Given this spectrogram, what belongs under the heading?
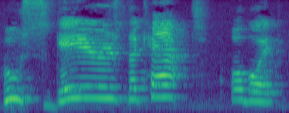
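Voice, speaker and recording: A woman reading picture books aloud to young children in an animated, deliberate story-time style with simple, child-directed phrasing. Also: sits high. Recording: roomy echo, faint background noise.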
